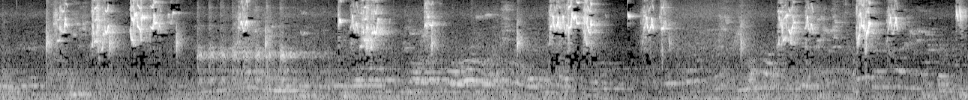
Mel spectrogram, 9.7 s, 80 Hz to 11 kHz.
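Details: Lively labet song from Banyuwangi, recorded January 2018 at Blokagung: dense runs of high, sharp, scratchy chirps in quick clusters, pausing briefly between bursts, over light background noise.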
